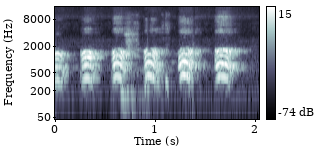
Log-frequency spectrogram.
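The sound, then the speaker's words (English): A human voice imitates a turkey call, the sound made to attract a turkey, with six evenly spaced, nasal yelping bursts, each a short rising-and-falling tone, delivered alone at moderate loudness. “Is that the sound you make when you're trying to attract a turkey towards you?”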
